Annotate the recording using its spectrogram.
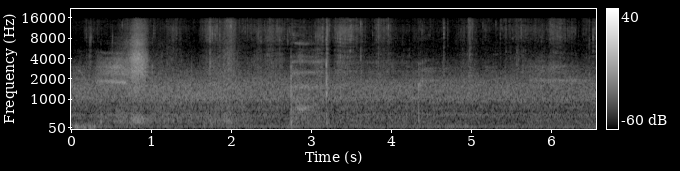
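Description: A hand and a knife working in dry grass and pine needles while cutting milk-cap mushrooms: a loud rustling scrape just under a second in, then soft rustling and a few small clicks.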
